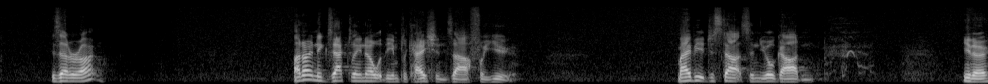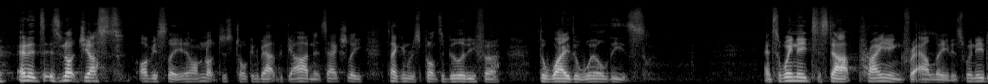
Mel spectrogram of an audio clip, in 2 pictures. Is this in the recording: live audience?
yes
